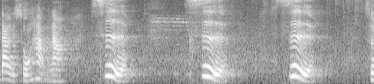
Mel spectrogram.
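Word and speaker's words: 四: Sư, sư, sư.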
